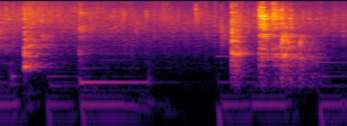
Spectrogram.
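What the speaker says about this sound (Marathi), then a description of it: "आपण पहिल्यांदा लसूण टाकूया थोडंसं आलं पण टाकू असं ल लसूण मस्त लालसर झाला पाहिजे" Garlic and a little ginger frying in a pan for a fish dish, a steady sizzle broken by the scrape and clatter of stirring; loud and close, with no voices.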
